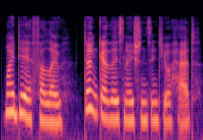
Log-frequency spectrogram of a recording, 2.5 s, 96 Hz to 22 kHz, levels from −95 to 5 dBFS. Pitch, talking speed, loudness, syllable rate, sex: 235 Hz, 235 wpm, -19 LUFS, 6.3 syllables/s, female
